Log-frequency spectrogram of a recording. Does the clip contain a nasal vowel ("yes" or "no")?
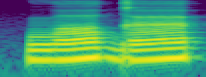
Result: no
